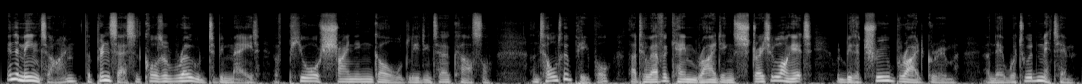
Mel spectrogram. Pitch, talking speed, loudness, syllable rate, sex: 120 Hz, 235 wpm, -19 LUFS, 6.0 syllables/s, male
